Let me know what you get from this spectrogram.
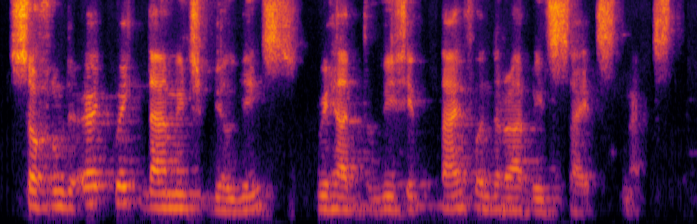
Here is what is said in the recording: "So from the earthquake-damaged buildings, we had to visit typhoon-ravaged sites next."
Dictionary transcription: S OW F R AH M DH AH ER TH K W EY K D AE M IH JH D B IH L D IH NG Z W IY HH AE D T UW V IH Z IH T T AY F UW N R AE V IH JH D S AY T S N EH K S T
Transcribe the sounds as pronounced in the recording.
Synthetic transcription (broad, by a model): S OW F R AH M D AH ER T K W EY K D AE M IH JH B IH L D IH NG S W IY HH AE D T UW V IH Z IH T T AY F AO N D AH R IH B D S AY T S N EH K S T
